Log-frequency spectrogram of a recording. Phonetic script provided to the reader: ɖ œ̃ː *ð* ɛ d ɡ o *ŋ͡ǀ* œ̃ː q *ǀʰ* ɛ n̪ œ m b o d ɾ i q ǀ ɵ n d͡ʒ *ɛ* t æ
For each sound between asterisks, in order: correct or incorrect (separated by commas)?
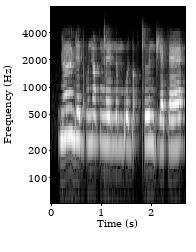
incorrect, incorrect, incorrect, incorrect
